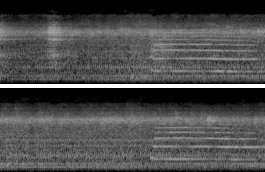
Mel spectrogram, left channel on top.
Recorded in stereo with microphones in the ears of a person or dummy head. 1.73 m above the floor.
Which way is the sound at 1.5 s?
70° left (ahead or behind).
